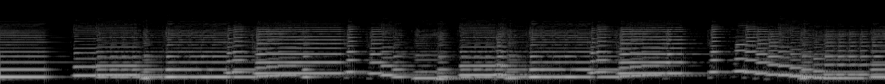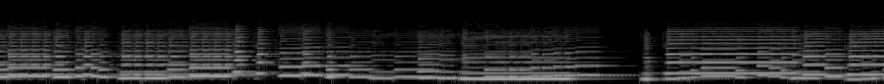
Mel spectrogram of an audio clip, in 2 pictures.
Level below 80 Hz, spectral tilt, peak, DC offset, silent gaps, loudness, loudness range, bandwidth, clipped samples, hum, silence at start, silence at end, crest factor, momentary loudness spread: -76 dBFS; -3.5 dB/octave; -16 dBFS; under 0.1%; none; -30 LUFS; 1 LU; 11 kHz; under 0.1%; none; 0 s; 0 s; 14 dB; 6 LU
